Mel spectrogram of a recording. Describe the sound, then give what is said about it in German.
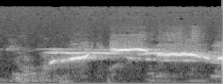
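An audience whistles together when those who are happy are asked to whistle, several overlapping tones sliding and wavering around one pitch, sustained for a couple of seconds with faint murmuring underneath. “Alle, die fröhlich sind, sollen pfeifen.”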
